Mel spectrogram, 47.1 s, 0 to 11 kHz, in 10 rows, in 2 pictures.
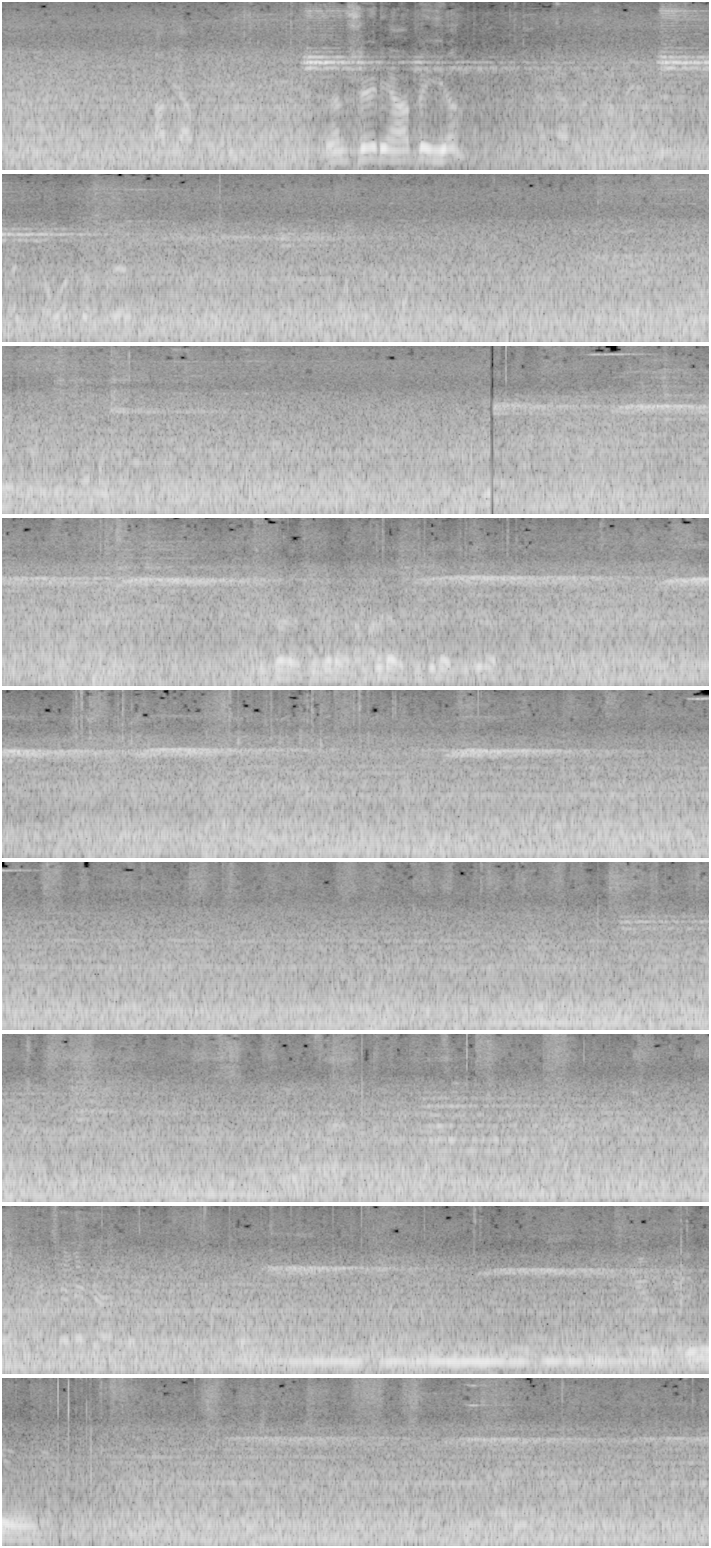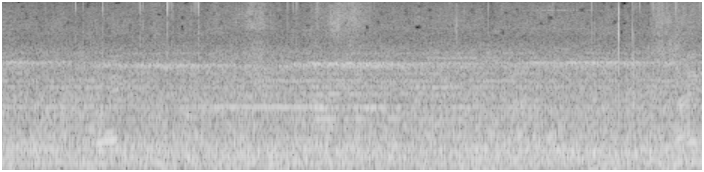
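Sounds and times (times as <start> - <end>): faint crowd chatter: 0.0 - 47.0
general bustle: 0.0 - 47.0
traffic rumble: 0.0 - 47.0.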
